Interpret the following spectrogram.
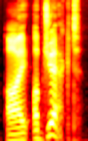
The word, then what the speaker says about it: object: remember same rules apply two syllable word object we put object object the verb form because it's used as a verb putting the stress in the second syllable I object I object instead of object which would be the noun form or sometimes the adjective form your honor you Doctor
